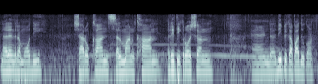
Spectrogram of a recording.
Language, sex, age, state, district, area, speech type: Gujarati, male, 18-30, Gujarat, Rajkot, urban, spontaneous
